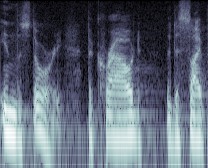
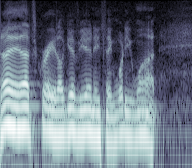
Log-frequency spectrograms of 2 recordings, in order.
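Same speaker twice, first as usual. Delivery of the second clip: put-on drunken voice, higher pitch, faster pace; 2 semitones higher, 4 dB louder than usual. Speaker retells Herod jumping up at a dinner party after the dance, mock-drunk Herod. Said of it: "drunkenly said".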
